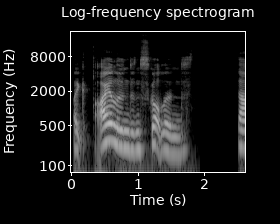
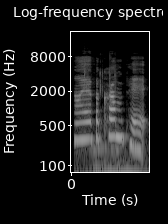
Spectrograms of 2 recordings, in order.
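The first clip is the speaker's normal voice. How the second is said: higher, put-on British accent; 7 semitones higher than usual. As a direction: ask in an exaggerated British accent, pitched up. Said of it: "I'm putting on an accent".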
